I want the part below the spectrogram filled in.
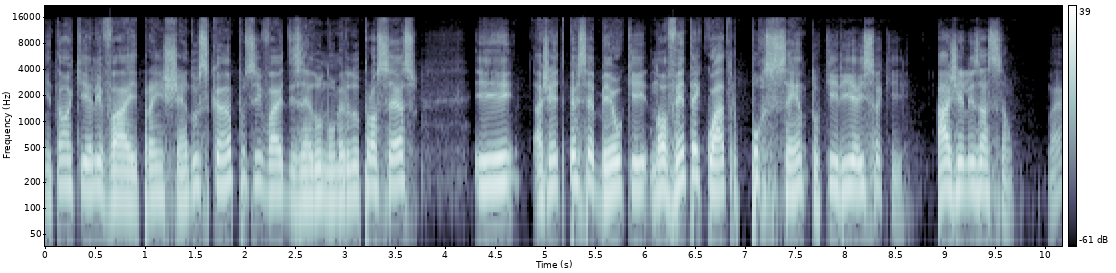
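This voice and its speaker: Recorded very cleanly with a silent background and a dry, close sound with no echo, a man with a dark, mellow tone and high pitch talks at a moderate pace with ordinary pitch variation. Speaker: judge and conference speaker. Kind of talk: conference talk.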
